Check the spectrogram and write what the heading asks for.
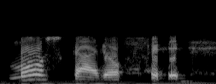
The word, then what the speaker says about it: Moscaro: Bueno, y les digo, mi apellido es Moscaro, a pesar de que puede confundirse con otro similar por el tipo, por cómo está escrito, digamos.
